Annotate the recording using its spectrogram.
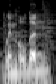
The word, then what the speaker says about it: Wimbledon: Wimbledon? – Yes. – Well, I know a lot of people say like Wimbledon. It's like it's Wimbledon, D-O-N.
